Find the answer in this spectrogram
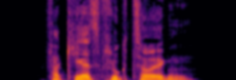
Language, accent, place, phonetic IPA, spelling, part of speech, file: German, Germany, Berlin, [fɛɐ̯ˈkeːɐ̯sfluːkˌt͡sɔɪ̯ɡn̩], Verkehrsflugzeugen, noun, De-Verkehrsflugzeugen.ogg
- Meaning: dative plural of Verkehrsflugzeug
